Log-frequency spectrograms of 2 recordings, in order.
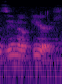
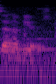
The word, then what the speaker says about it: Xenogears: Many people, myself included, thought the name of the game was pronounced with the letter ZE, as in Xenogears. However, the original trailer dictates it's pronounced Xenogears.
